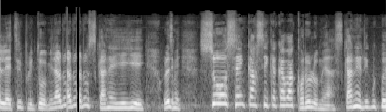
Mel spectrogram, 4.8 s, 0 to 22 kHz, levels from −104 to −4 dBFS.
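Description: From 0.83 to 1.08 s there's a CD stuck on one turn: a scratch keeps knocking the laser back, so a 127 ms slice repeats twice with tiny mutes between.

At 2.14 s compressed frames get skipped, and the sound jumps ahead roughly 70 ms, which fits a few dropped 23.2 ms frames.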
